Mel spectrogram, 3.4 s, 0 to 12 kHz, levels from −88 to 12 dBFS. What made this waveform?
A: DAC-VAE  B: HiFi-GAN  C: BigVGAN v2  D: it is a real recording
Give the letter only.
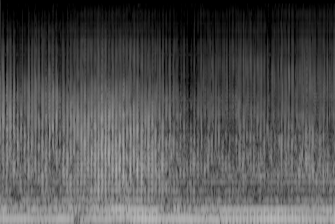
C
